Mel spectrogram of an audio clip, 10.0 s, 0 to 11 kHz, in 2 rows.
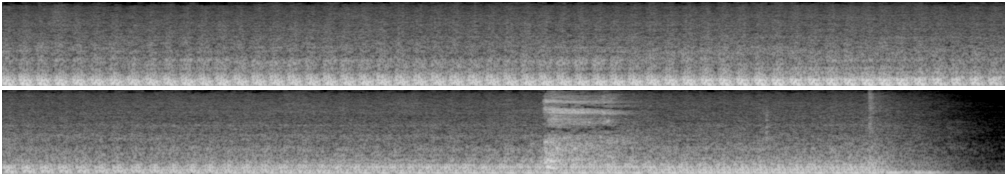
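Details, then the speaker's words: Rebuilt Kawasaki KRX 1000 engine, freshly installed, first test fire without a muffler: steady, even idle with a regular pulse and no knocks or rattles before shutting off; healthy running engine. "Okay, we're gonna test fire it. Remember, this doesn't have a muffler on it."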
